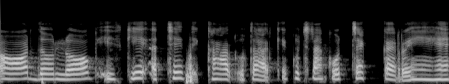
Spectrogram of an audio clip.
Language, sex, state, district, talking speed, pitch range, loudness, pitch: Hindi, female, Delhi, New Delhi, 225 wpm, 235-275 Hz, -18 LUFS, 245 Hz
